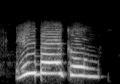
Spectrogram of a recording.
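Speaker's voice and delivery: very high, squeaky cartoon mouse voice, Yorkshire accent.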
